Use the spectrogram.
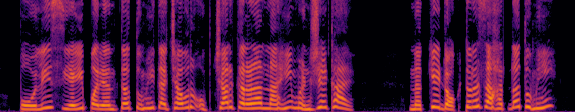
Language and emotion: Marathi, angry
